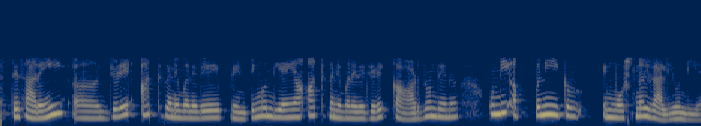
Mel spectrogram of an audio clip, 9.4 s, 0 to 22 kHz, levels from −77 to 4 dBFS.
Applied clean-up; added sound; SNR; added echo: none; none; none; none.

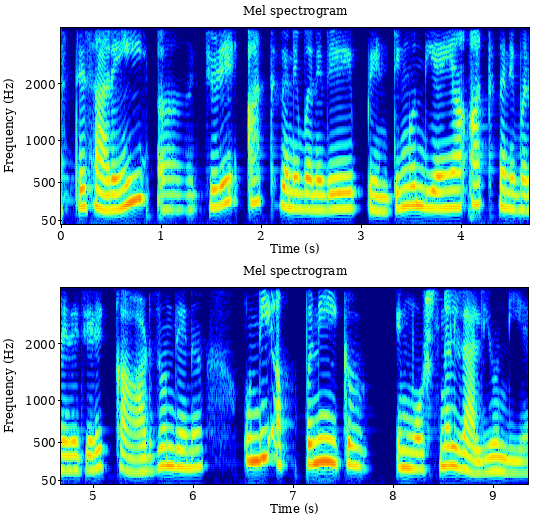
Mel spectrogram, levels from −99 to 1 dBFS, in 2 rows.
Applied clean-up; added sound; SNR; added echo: neural mask model DeepFilterNet 3.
